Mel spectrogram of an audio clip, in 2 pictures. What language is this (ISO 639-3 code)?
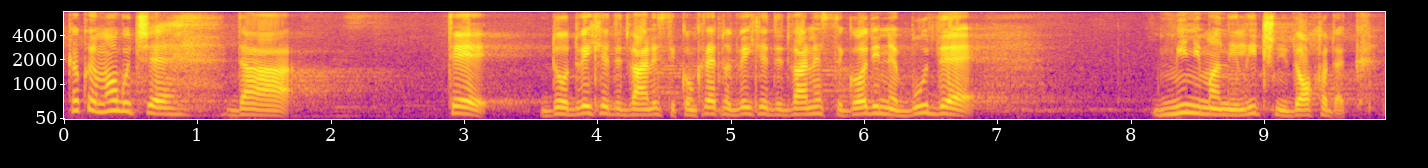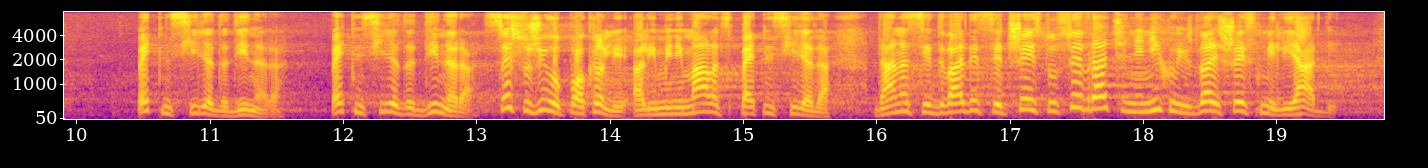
srp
